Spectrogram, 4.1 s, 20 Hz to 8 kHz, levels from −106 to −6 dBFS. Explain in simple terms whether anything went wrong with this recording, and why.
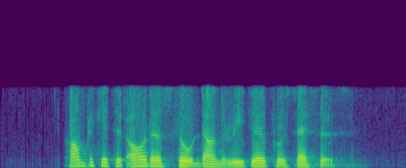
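Yes, the whole clip has G.726 ADPCM damage: a harsh, rasping hiss that rises and falls with the speech, unlike steady background noise, and nothing above 3.9 kHz.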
